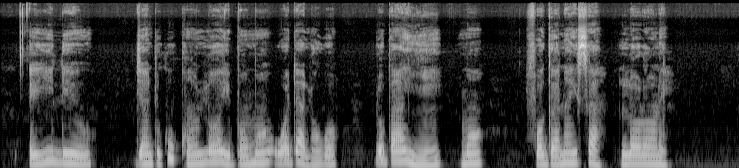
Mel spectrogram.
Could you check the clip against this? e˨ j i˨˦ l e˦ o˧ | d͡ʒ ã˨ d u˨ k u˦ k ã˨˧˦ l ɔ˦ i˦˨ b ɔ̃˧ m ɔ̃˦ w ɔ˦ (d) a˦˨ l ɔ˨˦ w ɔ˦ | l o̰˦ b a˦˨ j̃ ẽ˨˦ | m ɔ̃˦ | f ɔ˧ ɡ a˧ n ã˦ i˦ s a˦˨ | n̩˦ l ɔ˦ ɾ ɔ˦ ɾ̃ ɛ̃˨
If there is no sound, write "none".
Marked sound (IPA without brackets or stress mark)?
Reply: d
